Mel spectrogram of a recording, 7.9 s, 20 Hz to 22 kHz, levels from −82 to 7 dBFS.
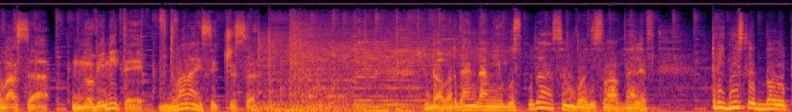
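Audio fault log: No faults are detected anywhere in the clip.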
